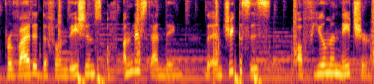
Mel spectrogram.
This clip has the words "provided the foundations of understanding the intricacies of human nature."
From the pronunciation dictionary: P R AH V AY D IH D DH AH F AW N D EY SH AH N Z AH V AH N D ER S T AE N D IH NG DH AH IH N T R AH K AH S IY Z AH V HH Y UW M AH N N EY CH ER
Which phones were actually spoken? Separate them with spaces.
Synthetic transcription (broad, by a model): P R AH V AY D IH D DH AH F AW N D EY SH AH N S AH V AH N D ER S T AE N D IH NG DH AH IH N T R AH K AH S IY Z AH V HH Y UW M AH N N EY CH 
